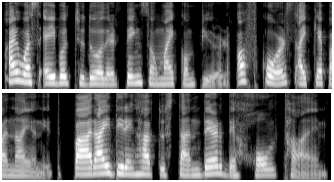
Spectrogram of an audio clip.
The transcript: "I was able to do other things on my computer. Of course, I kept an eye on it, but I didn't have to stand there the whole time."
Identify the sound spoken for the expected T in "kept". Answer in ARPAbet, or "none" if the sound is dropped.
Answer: none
